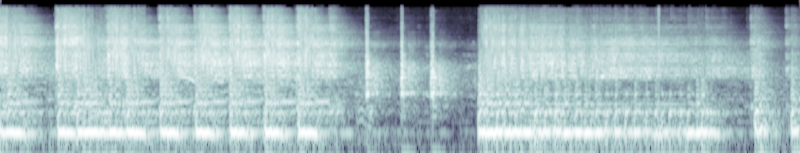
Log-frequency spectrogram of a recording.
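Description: Lion dance percussion: a large Chinese drum and clashing cymbals playing a loud, fast rhythm that breaks off briefly about three and a half seconds in and again near the end.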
